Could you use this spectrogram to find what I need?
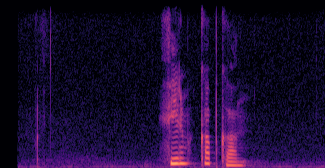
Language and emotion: Russian, neutral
